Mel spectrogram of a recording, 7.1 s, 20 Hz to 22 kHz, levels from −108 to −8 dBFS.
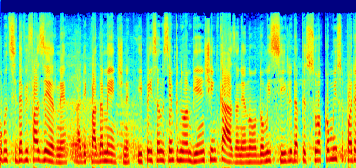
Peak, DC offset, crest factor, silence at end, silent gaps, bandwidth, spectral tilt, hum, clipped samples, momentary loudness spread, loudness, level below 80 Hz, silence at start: -4 dBFS; 0.1%; 10 dB; 0 s; none; 16 kHz; -4.5 dB/octave; none; under 0.1%; 4 LU; -15 LUFS; -52 dBFS; 0 s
